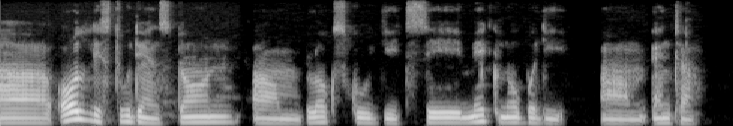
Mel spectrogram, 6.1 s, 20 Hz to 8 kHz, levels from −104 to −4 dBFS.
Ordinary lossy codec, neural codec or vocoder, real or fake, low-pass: none; none; real; none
